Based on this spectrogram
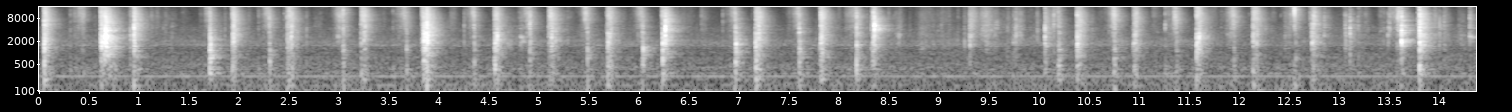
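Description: Tarot cards being shuffled, many crisp riffling and slapping bursts in an irregular rhythm over a faint steady hum.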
